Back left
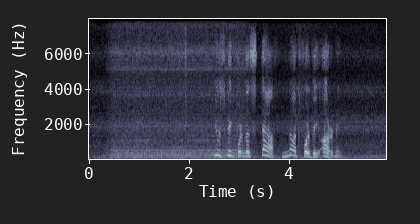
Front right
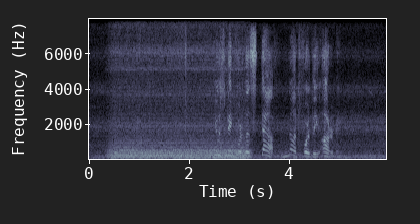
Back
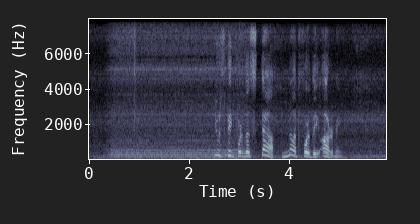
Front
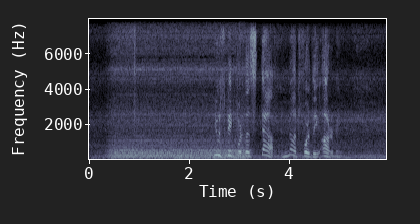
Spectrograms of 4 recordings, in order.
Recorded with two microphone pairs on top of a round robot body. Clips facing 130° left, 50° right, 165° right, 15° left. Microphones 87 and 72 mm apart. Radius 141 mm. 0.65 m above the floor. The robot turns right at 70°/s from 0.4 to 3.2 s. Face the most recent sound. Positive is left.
turn(degrees=145)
